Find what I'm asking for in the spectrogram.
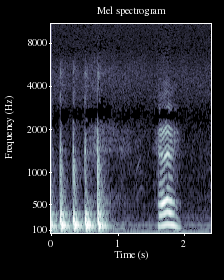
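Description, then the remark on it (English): Four quick, firm knocks on a door in an even rhythm, followed after a short pause by a brief voice calling out. “Just a minute, I'll get up and open the door.”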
